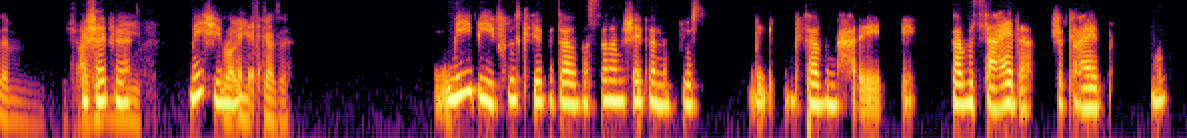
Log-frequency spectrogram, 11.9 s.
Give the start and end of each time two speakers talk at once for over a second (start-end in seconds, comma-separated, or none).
none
